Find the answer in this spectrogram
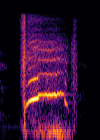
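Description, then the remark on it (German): A party horn from a summer party goodie bag is blown once: a loud, buzzy, reedy blast lasting under a second, its pitch bending upward before it cuts off abruptly. No one speaks. “Äh, eine Partytröte.”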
